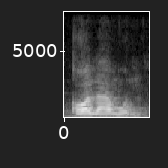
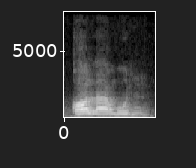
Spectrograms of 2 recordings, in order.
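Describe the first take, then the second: The two takes are said the same way.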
